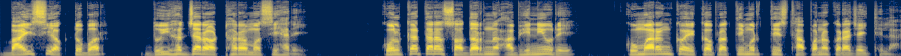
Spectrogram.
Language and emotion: Odia, neutral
